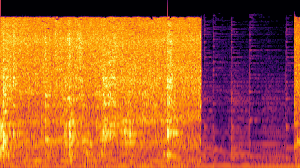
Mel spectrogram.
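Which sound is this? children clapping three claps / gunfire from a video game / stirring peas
stirring peas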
